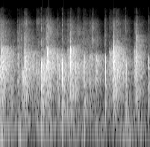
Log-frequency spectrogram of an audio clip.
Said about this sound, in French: Je pense qu'on peut applaudir.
